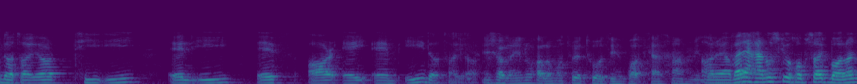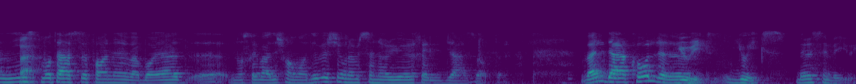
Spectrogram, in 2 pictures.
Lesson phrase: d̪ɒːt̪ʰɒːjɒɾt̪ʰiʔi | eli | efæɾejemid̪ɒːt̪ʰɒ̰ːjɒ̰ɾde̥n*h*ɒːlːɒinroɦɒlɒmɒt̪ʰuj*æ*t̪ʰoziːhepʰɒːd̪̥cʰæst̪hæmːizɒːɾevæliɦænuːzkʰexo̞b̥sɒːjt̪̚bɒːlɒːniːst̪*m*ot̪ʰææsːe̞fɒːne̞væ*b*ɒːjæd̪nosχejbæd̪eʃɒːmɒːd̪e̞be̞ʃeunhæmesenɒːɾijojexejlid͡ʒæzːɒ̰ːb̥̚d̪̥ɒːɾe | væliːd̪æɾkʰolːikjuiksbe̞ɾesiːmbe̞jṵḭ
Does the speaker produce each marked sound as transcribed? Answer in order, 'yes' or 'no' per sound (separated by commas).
no, no, yes, yes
